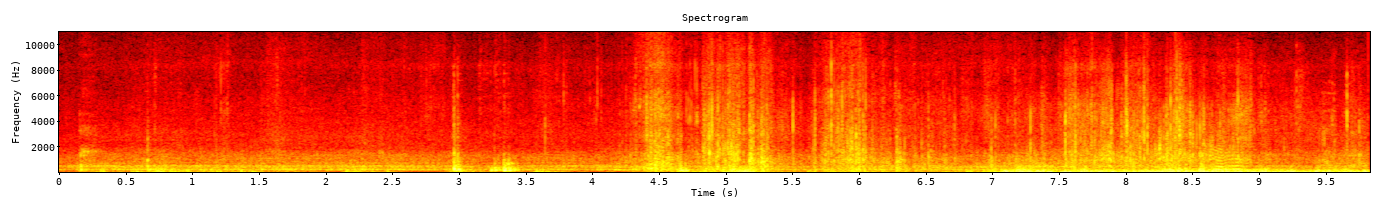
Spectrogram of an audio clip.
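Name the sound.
honey bees buzzing around an open hive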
